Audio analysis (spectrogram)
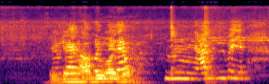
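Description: Spiced masala frying in refined white oil for a Bengali mushroom dish gives a steady, soft sizzle beneath people talking close by.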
